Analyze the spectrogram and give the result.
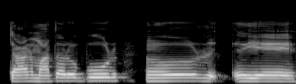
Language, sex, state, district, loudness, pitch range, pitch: Bengali, male, West Bengal, Dakshin Dinajpur, -14 LUFS, 145-160 Hz, 150 Hz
